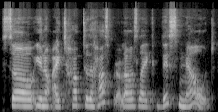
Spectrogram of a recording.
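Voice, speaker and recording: A woman in her thirties, from Venezuela, chatting as an interview guest and telling her story in a lively way, laughing often. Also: fairly high pitch, normal speed. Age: 30s. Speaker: guest, founder of a language access business. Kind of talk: casual interview chat.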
